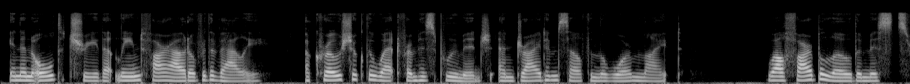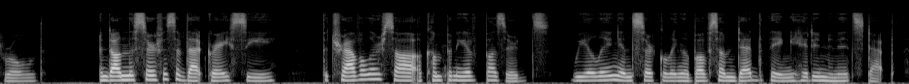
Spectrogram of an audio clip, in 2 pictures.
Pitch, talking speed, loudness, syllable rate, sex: 180 Hz, 190 wpm, -20 LUFS, 5.1 syllables/s, female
